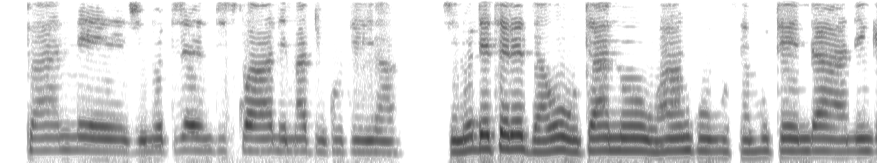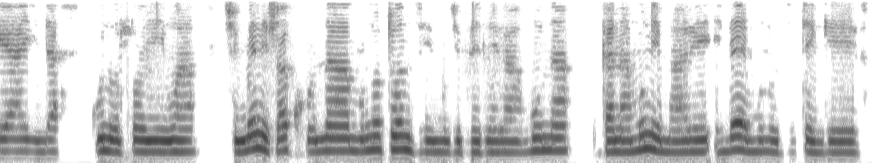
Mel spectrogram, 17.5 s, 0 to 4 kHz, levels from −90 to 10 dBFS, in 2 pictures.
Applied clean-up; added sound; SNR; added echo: neural mask model Resemble Enhance denoiser.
